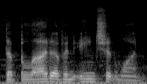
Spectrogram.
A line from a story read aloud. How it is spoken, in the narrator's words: said to herself, so quietly that I almost didn't hear it at all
